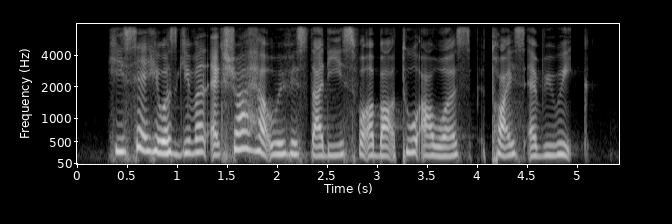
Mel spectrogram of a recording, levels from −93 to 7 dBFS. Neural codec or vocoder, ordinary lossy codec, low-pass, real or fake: none; none; 7.2 kHz; real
